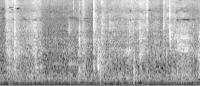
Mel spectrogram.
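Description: Faint handling of a picture book as its page is turned: a soft paper rustle with a few light clicks about a second in.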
